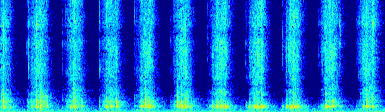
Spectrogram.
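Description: A gloved hand scrubs a toothbrush with a wooden or bamboo handle over the keys of a black plastic laptop keyboard. Eleven brisk, evenly paced brushing strokes each give a bright, bristly hiss with a mid-pitched plastic rattle from the keys, over a faint low hum.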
